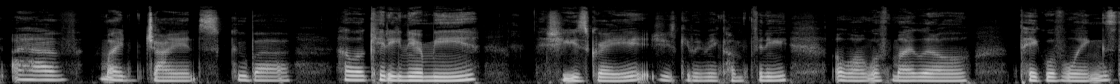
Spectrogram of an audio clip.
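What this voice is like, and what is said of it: Stuffy, congested voice. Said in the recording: “You can probably tell by my voice. that I'm a little stuffy, a little stuffed up”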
